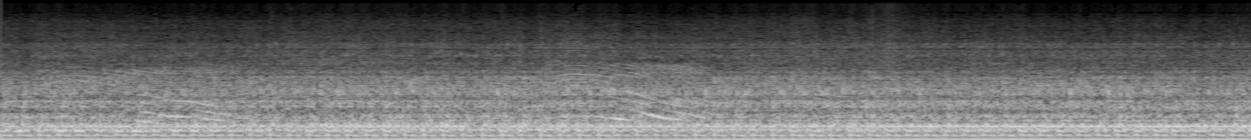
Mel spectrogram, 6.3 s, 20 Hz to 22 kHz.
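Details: 2024 Ford F-150 single cab, 5.0 V8, with a newly installed Corsa catback exhaust. A deep, even idle burble with quick blips that rise and settle cleanly, and no ticking or puffing at the joints; normal idle, exhaust sealed.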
